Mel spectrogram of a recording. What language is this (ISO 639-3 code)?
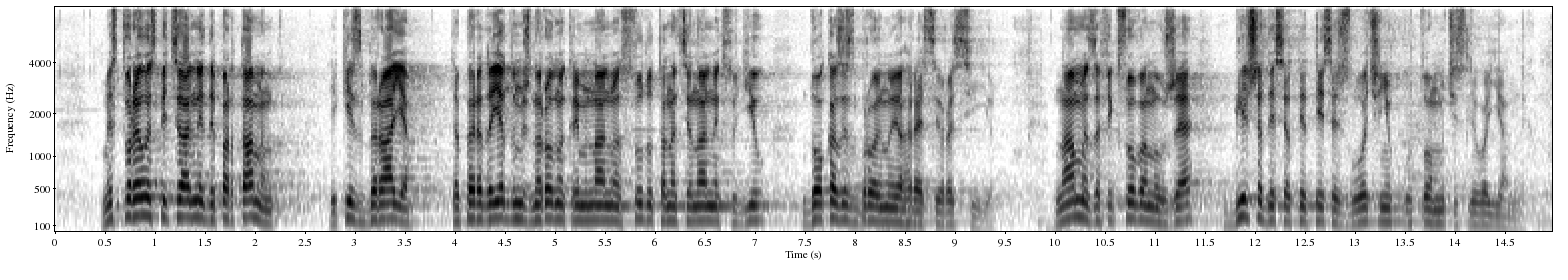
ukr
